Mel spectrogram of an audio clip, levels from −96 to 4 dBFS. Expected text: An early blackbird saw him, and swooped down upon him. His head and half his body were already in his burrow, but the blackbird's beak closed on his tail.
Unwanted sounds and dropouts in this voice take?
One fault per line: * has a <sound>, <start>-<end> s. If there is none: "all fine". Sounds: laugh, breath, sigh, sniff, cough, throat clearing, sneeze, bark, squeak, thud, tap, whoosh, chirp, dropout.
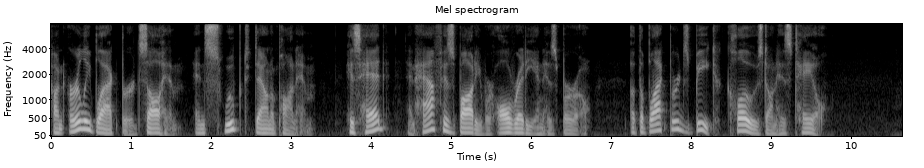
all fine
